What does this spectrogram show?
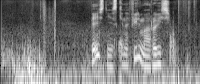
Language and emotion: Russian, neutral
